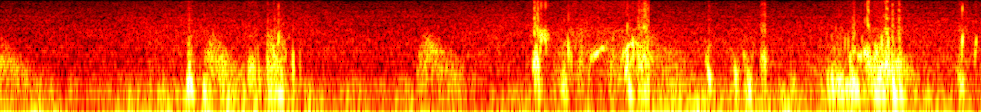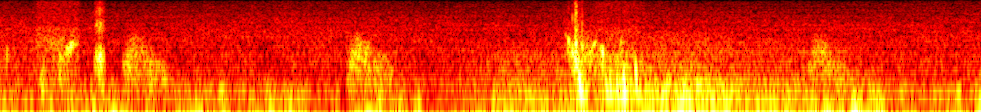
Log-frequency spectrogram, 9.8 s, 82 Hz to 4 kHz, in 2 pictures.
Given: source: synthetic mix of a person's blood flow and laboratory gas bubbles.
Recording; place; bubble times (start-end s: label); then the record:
Doppler ultrasound of blood flow; subclavian vein
0.89-1.18 s: bubbles
1.21-1.50 s: bubbles
2.64-3.25 s: bubbles
3.50-3.58 s: bubbles
3.64-3.85 s: bubbles
4.10-4.55 s: bubbles
4.76-4.97 s: bubbles
5.08-5.31 s: bubbles
5.37-5.45 s: bubbles
7.72-8.12 s: bubbles
From the record:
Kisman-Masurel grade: 223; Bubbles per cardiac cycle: several, 3 to 8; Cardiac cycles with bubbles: 10 to 50%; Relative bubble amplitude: loud (0.450 to 0.775); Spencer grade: 2 (many but less than half of the cardiac periods contain bubble signals, singularly or in groups); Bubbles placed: anywhere in the cardiac cycle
